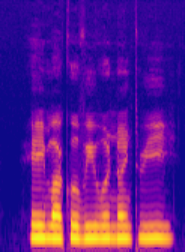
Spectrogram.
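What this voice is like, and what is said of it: Imitated cartoon character voice. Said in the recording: “my impression of him”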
